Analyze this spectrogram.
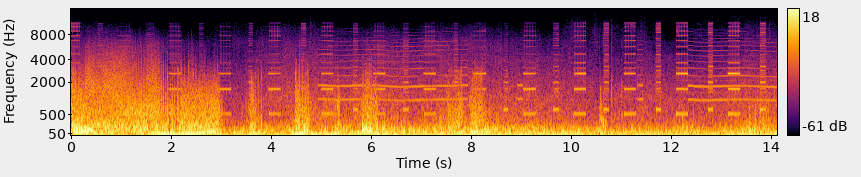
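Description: Wind rushes and buffets loudly in open air, easing after a few seconds.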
